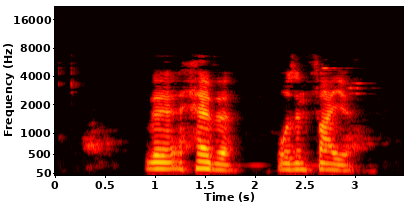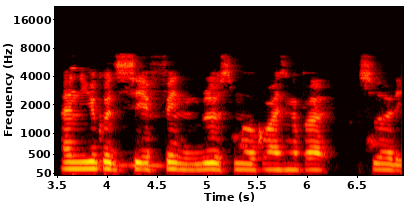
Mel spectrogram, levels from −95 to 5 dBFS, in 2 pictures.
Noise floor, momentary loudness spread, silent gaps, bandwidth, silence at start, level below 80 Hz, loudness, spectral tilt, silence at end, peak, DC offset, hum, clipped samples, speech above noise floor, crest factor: -63 dBFS; 12 LU; none; 7.2 kHz; 0.3 s; -74 dBFS; -33 LUFS; -6 dB/octave; 0 s; -14 dBFS; under 0.1%; none; under 0.1%; 31 dB; 20 dB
